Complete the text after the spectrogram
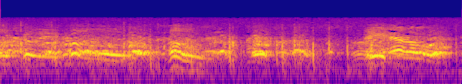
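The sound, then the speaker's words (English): Village dogs raise an alarm at night, barking and yelping excitedly in a continuous, overlapping chorus, loud, with sharp barks tumbling over one another throughout. “But the village dogs raised the alarm, and in a few short seconds, every brave in the village was clustered around the giant Palomino and his famous rider.”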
